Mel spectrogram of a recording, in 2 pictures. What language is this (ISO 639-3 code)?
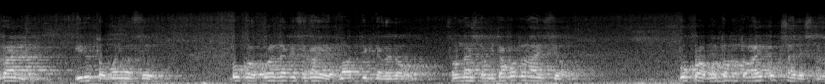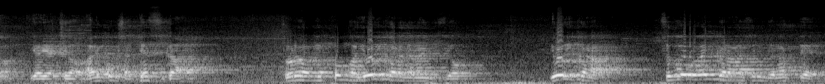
jpn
